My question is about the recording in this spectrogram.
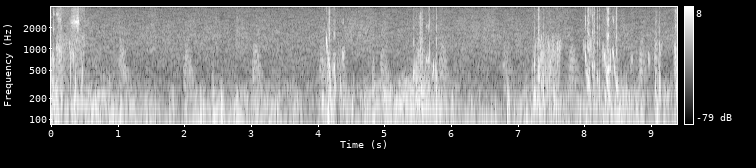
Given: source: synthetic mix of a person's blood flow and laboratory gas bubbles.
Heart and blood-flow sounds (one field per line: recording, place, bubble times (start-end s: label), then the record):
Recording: Doppler ultrasound of blood flow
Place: subclavian vein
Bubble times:
0.00-0.51 s: bubbles
4.08-4.43 s: bubbles
5.39-5.82 s: bubbles
7.18-7.66 s: bubbles
7.96-8.56 s: bubbles
8.68-8.73 s: bubbles
8.93-9.17 s: bubbles
9.32-9.40 s: bubbles
From the record:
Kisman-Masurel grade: 232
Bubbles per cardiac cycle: several, 3 to 8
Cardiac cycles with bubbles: 50 to 99%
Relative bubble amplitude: moderate (0.250 to 0.450)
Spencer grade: 3 (all of the cardiac periods contain showers or single bubble signals, but not dominating or overriding the cardiac motion signals)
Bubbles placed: anywhere in the cardiac cycle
